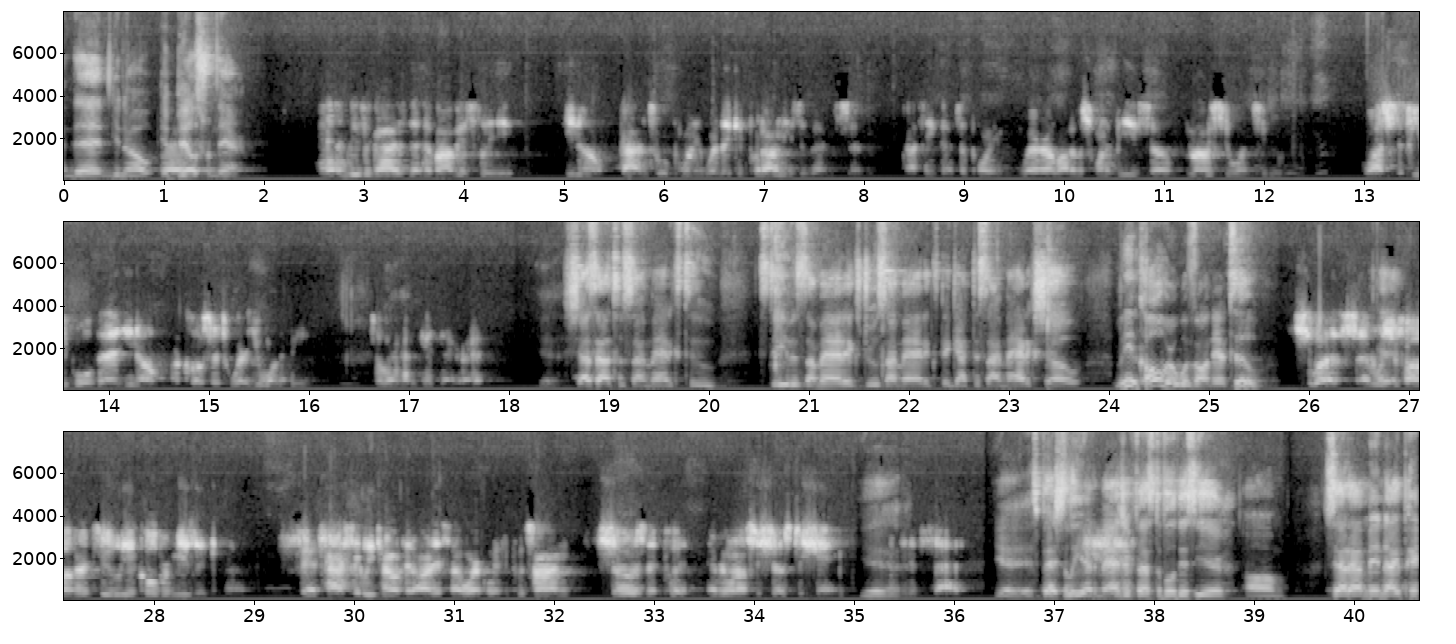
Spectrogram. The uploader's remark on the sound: Phone Interview.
